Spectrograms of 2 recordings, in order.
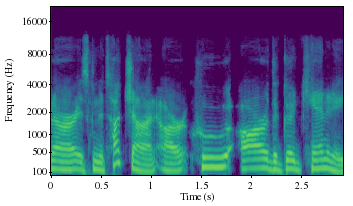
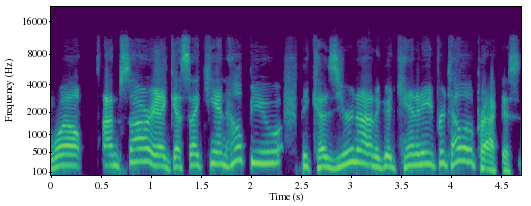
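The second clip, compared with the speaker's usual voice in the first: higher-pitched imitation of a feeble excuse; mock apology; 8 semitones higher than usual. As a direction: mimic someone apologetically turning a client away. Mimics clinicians' excuse for refusing.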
